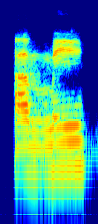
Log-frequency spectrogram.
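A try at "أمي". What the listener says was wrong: Kalau Pak Alif itu bukan Ami kalau Ami itu pakai Ain kalau pakai Alif itu apa umi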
